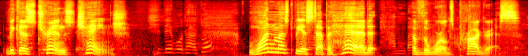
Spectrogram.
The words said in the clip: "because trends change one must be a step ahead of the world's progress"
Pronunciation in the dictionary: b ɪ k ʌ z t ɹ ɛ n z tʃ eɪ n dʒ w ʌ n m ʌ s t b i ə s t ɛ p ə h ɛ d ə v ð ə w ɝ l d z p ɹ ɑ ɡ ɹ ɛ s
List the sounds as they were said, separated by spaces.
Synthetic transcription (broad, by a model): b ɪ k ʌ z t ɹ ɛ n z tʃ eɪ n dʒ w ʌ n m ʌ s t b i ə s t ɛ p ə h ɛ d ə v ð ə w ɝ l d z p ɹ ɑ ɡ ɹ ɛ s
